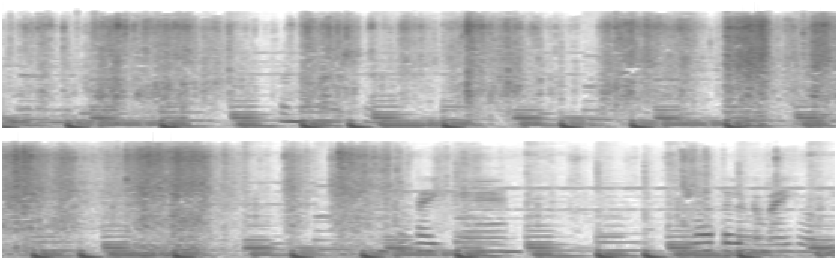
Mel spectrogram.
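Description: Background music with a steady beat, with packaging crinkling as it is handled over the first six seconds or so.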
